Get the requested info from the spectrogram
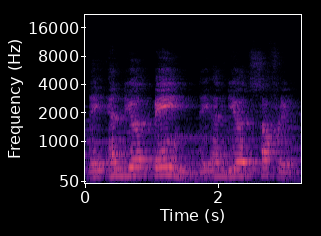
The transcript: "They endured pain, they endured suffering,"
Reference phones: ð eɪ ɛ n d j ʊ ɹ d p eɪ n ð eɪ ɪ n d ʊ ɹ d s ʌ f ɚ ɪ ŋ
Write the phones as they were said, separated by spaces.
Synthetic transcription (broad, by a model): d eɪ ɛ n d j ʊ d p eɪ n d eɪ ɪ n d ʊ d s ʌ f ɚ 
